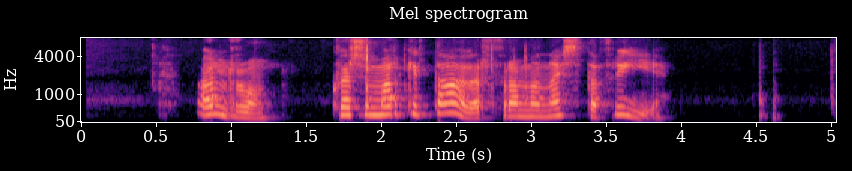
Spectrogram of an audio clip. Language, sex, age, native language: Icelandic, female, 30-39, Icelandic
